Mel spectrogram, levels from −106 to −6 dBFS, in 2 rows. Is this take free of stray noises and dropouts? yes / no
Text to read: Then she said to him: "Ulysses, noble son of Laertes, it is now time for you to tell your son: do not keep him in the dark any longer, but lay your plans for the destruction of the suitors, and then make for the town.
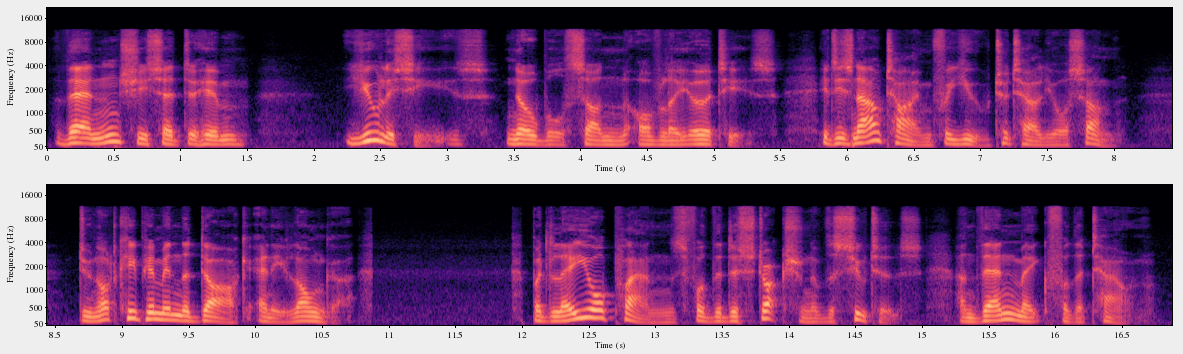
yes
